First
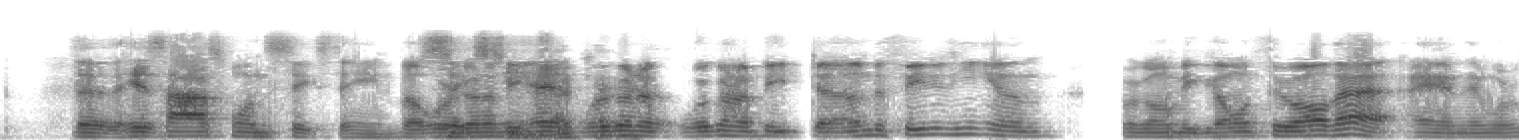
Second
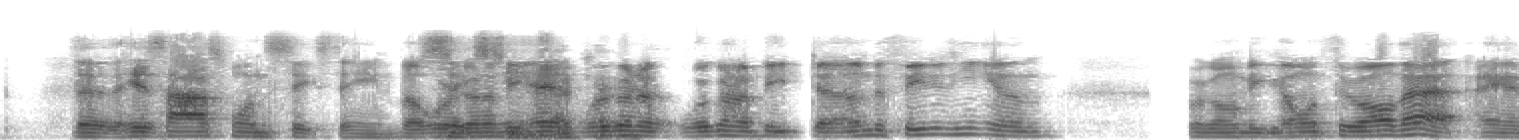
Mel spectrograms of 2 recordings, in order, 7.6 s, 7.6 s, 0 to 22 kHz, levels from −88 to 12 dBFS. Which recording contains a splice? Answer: first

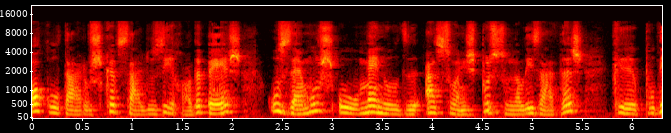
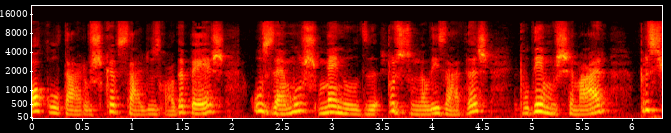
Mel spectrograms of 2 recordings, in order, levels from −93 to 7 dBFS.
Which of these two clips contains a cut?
second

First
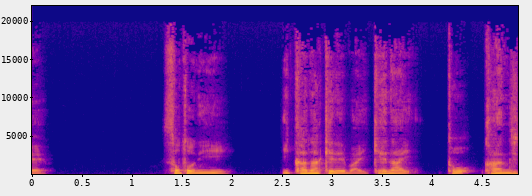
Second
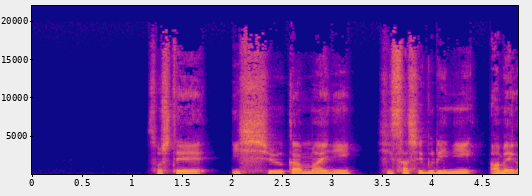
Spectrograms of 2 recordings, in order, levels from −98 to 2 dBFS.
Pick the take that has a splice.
second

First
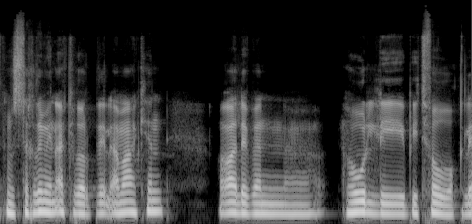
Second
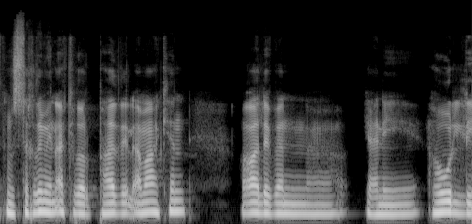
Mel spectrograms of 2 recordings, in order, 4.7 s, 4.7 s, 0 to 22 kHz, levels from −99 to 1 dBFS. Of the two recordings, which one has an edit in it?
first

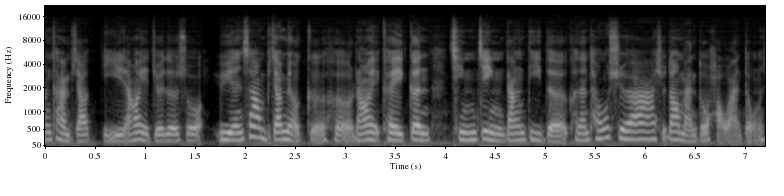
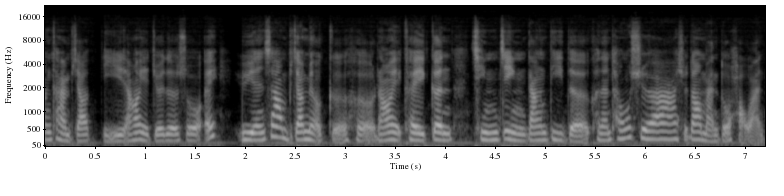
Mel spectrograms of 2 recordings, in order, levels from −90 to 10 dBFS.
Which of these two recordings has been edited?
first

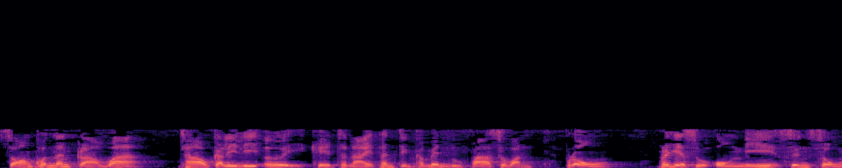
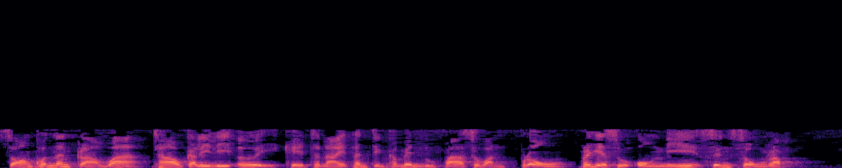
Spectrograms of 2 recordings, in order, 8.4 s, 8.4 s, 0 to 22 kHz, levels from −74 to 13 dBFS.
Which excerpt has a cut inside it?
second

